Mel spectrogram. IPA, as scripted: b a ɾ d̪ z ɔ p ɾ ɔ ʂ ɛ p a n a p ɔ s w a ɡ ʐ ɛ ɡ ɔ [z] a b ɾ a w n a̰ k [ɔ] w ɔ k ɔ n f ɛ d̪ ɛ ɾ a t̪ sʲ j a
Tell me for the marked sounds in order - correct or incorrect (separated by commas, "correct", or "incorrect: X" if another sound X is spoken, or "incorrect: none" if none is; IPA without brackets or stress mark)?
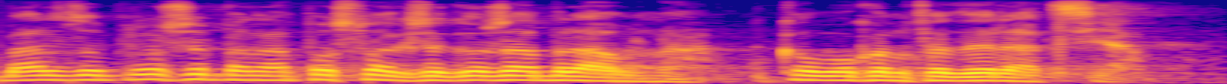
incorrect: ʐ, correct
